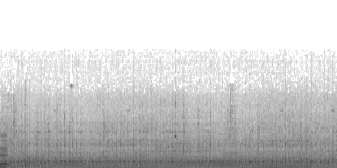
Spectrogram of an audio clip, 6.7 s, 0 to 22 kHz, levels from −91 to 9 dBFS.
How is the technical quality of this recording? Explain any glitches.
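The technical quality of this recording is sound, with no glitches to explain.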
